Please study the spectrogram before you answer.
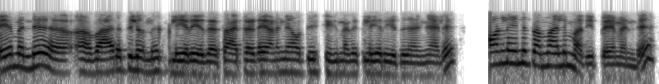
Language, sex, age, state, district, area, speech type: Malayalam, male, 45-60, Kerala, Thiruvananthapuram, urban, conversation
